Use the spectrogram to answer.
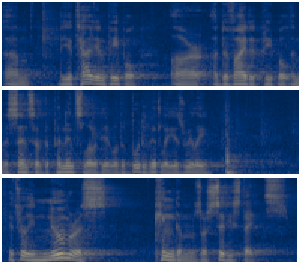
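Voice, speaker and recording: Earnest low-voiced man preaching. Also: moderate pace, long reverb tail. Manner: earnest, exhorting, asks rhetorical questions. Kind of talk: sermon to a congregation.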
